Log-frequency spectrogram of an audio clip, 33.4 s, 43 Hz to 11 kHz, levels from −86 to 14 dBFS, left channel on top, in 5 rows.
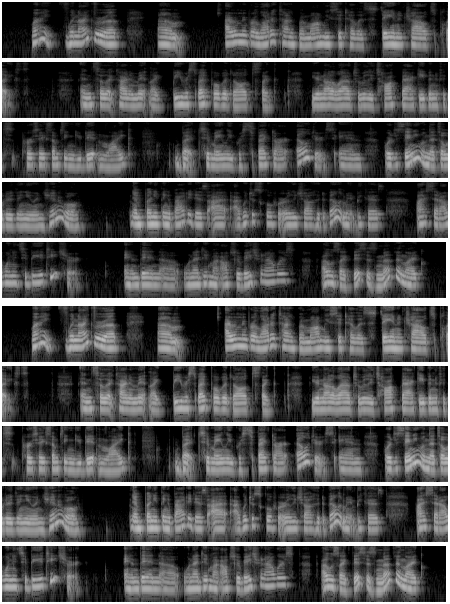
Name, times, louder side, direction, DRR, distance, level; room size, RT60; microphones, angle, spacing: voice 1, 0.5-2.0 2.3-2.7 3.3-6.8 7.9-10.7 11.1-15.3 16.0-21.2 22.0-27.9 28.6-31.1 31.6-33.1, right 3 dB, 50° right, 0.6 m, -26 dB
5.4 x 3.7 x 5.1 m
head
